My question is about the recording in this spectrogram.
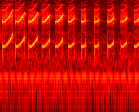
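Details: HVAC unit with a rusty section, electronic leak detector held nearby: fast chirping beeps about five per second rising in pitch, picking up refrigerant before getting close; bubble test then confirms an obvious leak.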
